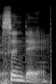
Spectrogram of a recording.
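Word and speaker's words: Sundae (순대): Sundae. – Yeah. – Did I say that right? – Yeah. Sundae. – Sundae. – Kama Sundae. – It's almost like Sunday.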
